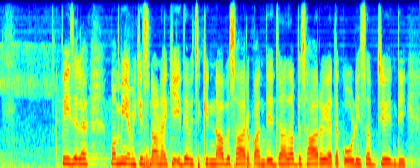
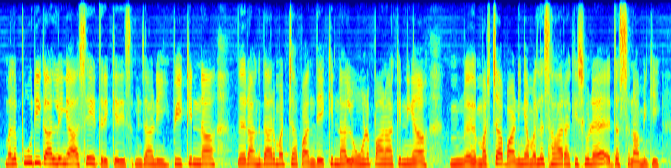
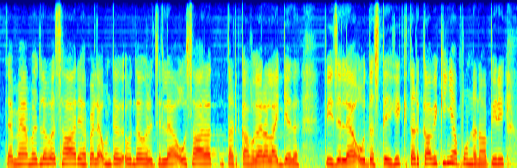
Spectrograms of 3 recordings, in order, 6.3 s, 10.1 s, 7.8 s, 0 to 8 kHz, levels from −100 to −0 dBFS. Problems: constant background noise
